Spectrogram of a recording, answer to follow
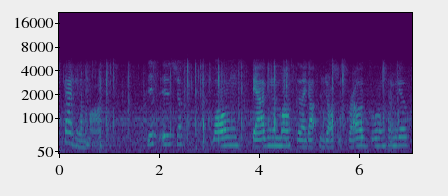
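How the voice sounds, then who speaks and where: A woman speaks very slowly at a fairly high pitch. Noticeable background noise sits behind her. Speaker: isopod and reptile keeper. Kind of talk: casual talk to camera, hobby tutorial.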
